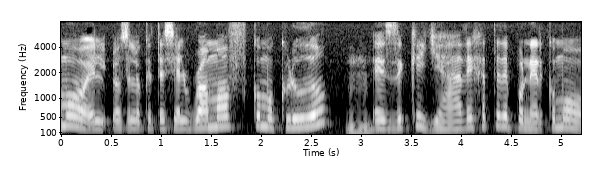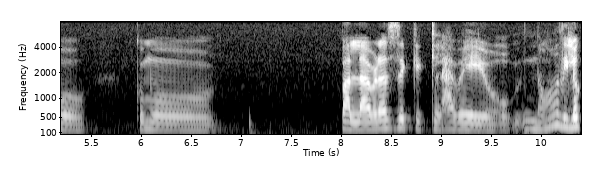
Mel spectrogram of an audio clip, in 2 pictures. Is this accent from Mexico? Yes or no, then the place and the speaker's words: yes; Mexico; yo soy mexicana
